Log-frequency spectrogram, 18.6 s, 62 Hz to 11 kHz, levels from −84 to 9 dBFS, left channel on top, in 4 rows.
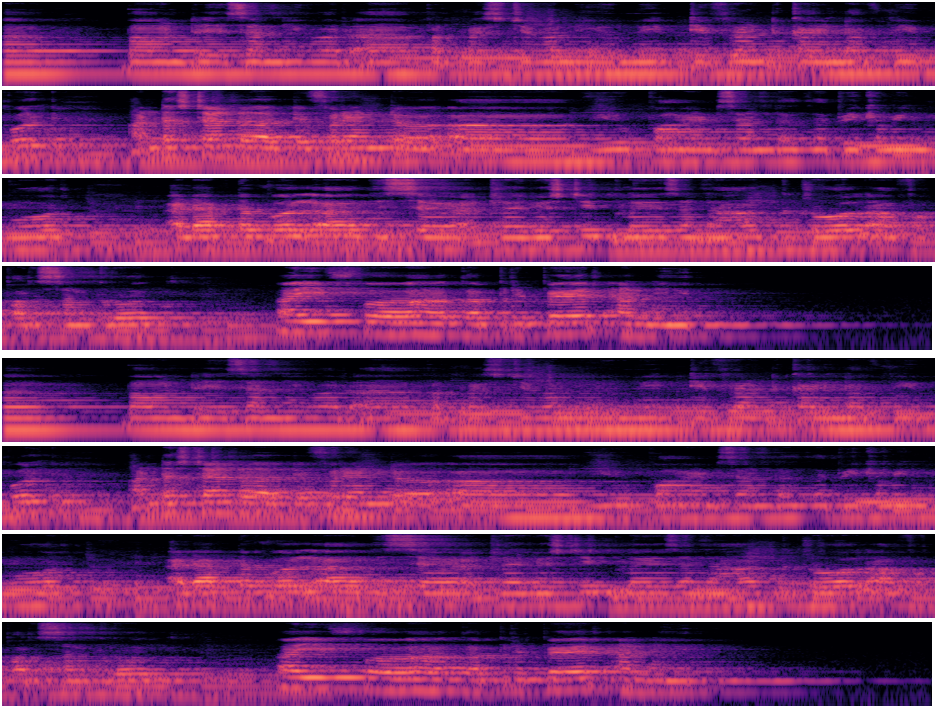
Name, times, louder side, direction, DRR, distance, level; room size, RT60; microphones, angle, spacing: voice 1, 0.0-5.0 5.3-9.7 10.1-14.8 15.4-17.4, left 2 dB, 20° left, -1 dB, 3.2 m, -23 dB
sound 1, 1.9-8.4 8.8-12.1 12.4-15.5, equal, 15° right, 3.3 m, -31 dB
29.5 x 28.5 x 5.2 m, 1.4 s
head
